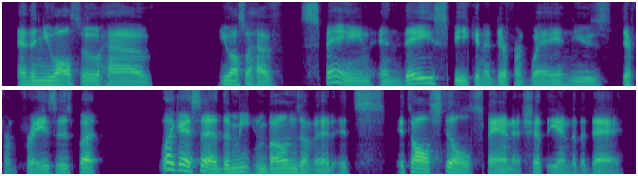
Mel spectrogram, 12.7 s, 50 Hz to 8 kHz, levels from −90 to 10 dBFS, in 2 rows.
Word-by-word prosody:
And 130 Hz, 0 st, +2 dB
then 130 Hz, -1 st, 0 dB
you 130 Hz, +1 st, +2 dB
also 120 Hz, -1 st, 0 dB
have 110 Hz, -1 st, -1 dB, 0.7 s
you 135 Hz, +1 st, -2 dB
also 125 Hz, 0 st, -1 dB
have 115 Hz, -2 st, -2 dB, 0.2 s
Spain, 125 Hz, -, -1 dB
and 115 Hz, -1 st, -7 dB
they 170 Hz, +5 st, +4 dB
speak 125 Hz, -8 st, -3 dB
in 135 Hz, -, +1 dB
a 110 Hz, -, -6 dB
different 115 Hz, +1 st, -5 dB
way 115 Hz, -1 st, -2 dB
and 115 Hz, 0 st, -12 dB
use 110 Hz, -1 st, -8 dB
different 115 Hz, -2 st, -4 dB
phrases. 115 Hz, +1 st, +1 dB
But, 140 Hz, -1 st, +3 dB, 0.6 s
like 235 Hz, -3 st, +3 dB
I 190 Hz, -, +9 dB
said, 125 Hz, -5 st, +5 dB
the 130 Hz, -, +3 dB
meat 145 Hz, +1 st, -3 dB
and 130 Hz, -2 st, -5 dB
bones 130 Hz, 0 st, +1 dB
of 110 Hz, -2 st, -2 dB
it 115 Hz, 0 st, -1 dB
it's 110 Hz, 0 st, -8 dB
it's -, -, -5 dB
all 135 Hz, -3 st, +6 dB
still 115 Hz, -2 st, +1 dB
Spanish 115 Hz, 0 st, +2 dB
at -, -, 0 dB
the 115 Hz, 0 st, +1 dB
end 110 Hz, +1 st, -1 dB
of 115 Hz, -, -12 dB
the 110 Hz, -, -10 dB
day. 110 Hz, 0 st, +3 dB
120 Hz, 195 wpm, -24 LUFS, 115-130 Hz, 0.7 s, I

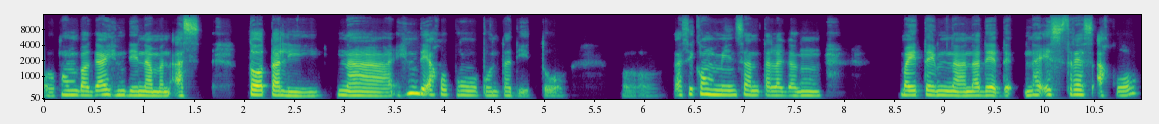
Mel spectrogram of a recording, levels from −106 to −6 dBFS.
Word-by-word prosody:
Oh 155 Hz, -, -9 dB
kumbaga 195 Hz, 0 st, +1 dB
hindi 185 Hz, -2 st, -2 dB
naman 165 Hz, -1 st, +1 dB
as 170 Hz, -1 st, +1 dB, 0.5 s
totally 180 Hz, -5 st, +3 dB
na 175 Hz, -5 st, +1 dB
hindi 250 Hz, +3 st, +4 dB
ako 210 Hz, 0 st, -3 dB
pumupunta 180 Hz, -2 st, -6 dB
dito, 75 Hz, -, -14 dB, 0.6 s
oo. 160 Hz, +1 st, -22 dB
Kasi 230 Hz, +4 st, -4 dB
kung 230 Hz, -4 st, +3 dB
minsan 195 Hz, 0 st, -1 dB
talagang 175 Hz, -1 st, -3 dB, 0.8 s
may 195 Hz, 0 st, +4 dB
time 190 Hz, -2 st, 0 dB
na 165 Hz, -2 st, +1 dB
nadede 180 Hz, -, +1 dB
na-stress 210 Hz, +1 st, -1 dB
ako, 185 Hz, +10 st, -4 dB
185 Hz, 120 wpm, -22 LUFS, 175-200 Hz, 0.8 s, hindi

